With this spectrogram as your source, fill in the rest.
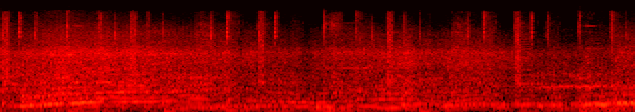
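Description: At a drifting competition, drift cars battle in a lead-and-chase run, a Camaro among them, with engines revving in rising and falling pitch under long tire squeals and skids, loud and continuous.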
